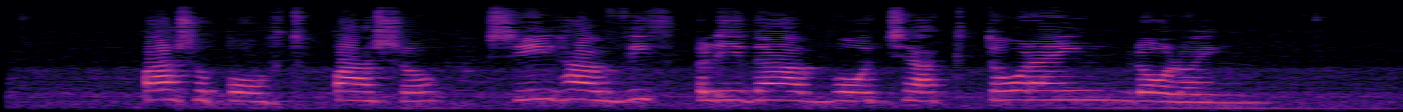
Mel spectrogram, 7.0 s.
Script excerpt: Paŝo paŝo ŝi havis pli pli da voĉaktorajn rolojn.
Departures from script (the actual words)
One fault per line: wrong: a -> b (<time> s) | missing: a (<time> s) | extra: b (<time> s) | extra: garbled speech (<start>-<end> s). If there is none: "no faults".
extra: post (1.2 s)
missing: pli (3.6 s)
